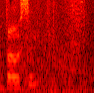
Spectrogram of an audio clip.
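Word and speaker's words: boatswain: you would have the bosun spelled like a boat swain for some odd reason not sure how that works but anyways so you'd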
